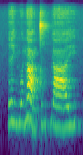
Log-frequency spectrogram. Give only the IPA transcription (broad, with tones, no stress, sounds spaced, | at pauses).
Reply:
e˨ j n̪ ɵ˨˥ n aː˨˩ ŋ t̪ iː˨ p̚ j aː˨˧ j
